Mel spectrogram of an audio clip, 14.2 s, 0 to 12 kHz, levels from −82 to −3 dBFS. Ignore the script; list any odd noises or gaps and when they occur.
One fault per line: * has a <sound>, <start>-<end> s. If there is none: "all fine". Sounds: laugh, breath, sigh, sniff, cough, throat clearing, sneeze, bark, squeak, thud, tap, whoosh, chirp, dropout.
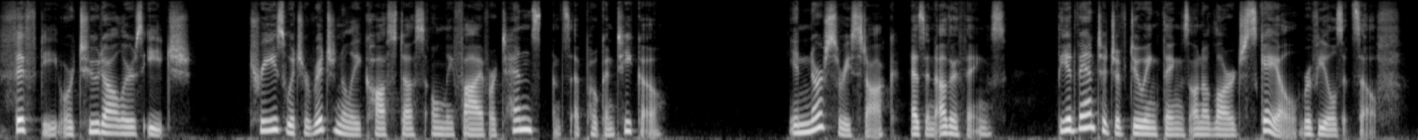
* has a dropout, 5.4-5.5 s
